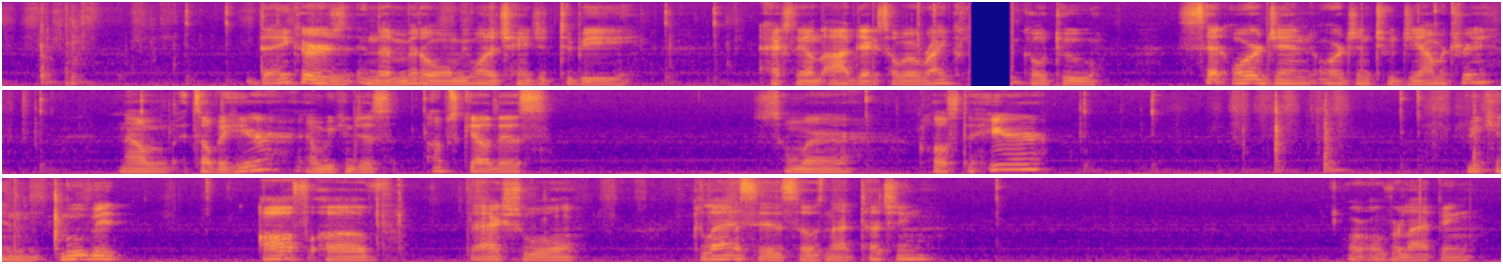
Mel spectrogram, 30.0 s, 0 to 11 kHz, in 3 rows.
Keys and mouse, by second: 1.3 middle click, 4.5 middle click, 6.2-9.7 right drag, 10.3 middle click, 12.9 right click, 17.2 middle click, 19.4 click, 22.5 KP_Decimal, 26.8 click, 28.1 click.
